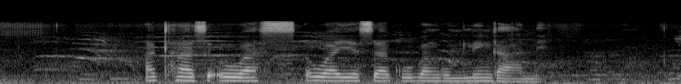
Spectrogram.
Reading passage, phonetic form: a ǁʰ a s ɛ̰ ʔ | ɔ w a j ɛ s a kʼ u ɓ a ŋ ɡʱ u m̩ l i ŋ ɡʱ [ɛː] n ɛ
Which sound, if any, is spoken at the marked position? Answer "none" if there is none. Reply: aː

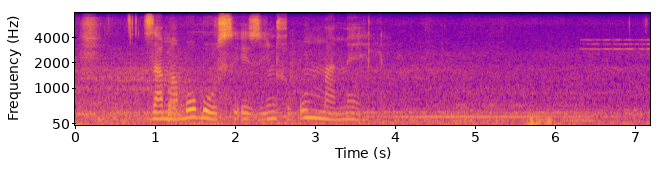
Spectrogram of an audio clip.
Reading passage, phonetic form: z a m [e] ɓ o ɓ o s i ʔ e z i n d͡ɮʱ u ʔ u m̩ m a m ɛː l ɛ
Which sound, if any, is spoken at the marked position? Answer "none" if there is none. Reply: a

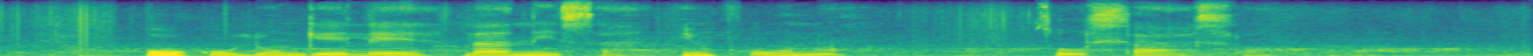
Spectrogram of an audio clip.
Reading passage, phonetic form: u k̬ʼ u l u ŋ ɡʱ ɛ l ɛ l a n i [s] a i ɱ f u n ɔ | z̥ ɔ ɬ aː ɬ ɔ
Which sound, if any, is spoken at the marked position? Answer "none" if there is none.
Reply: s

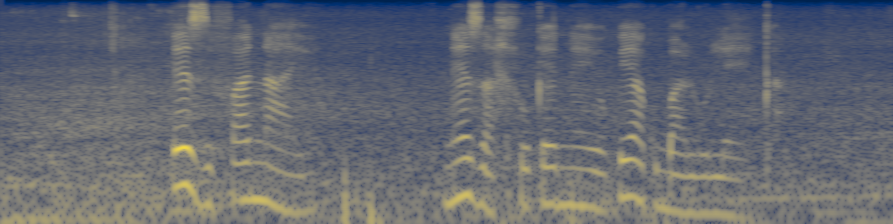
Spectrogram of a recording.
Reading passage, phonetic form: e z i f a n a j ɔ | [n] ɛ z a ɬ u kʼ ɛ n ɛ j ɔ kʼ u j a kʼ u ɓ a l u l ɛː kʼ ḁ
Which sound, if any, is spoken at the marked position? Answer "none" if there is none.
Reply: n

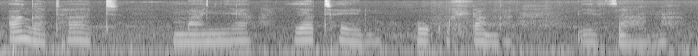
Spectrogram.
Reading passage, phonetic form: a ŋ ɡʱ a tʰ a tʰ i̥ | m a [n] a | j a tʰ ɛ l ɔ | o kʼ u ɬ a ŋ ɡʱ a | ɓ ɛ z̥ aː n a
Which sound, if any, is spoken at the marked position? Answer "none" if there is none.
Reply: ɲ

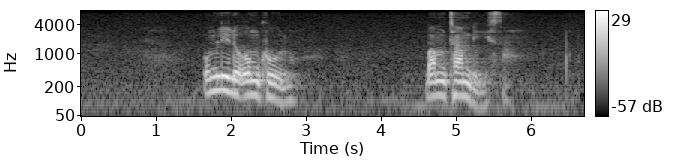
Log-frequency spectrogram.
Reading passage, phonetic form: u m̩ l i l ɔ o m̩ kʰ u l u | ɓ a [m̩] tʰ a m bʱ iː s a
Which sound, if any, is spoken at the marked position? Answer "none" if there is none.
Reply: m̩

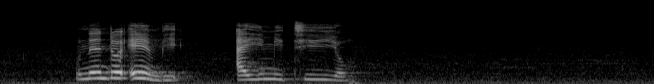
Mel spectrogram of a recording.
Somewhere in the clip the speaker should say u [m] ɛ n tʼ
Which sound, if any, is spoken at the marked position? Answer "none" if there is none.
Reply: n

